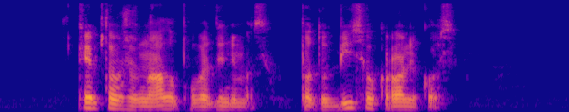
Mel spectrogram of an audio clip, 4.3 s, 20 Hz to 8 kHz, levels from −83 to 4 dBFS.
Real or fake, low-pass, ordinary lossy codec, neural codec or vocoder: fake; 7.2 kHz; MP3, 48 kbps; vocoder, 22.05 kHz, 80 mel bands, WaveNeXt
